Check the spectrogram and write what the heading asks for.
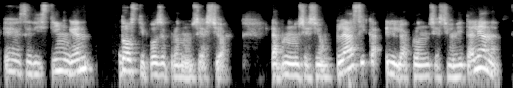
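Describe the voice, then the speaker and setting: Female lecturer, somewhat low pitch, relaxed explanatory delivery full of fillers and tag questions. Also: creaky, breathy edge. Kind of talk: online lecture on Latin pronunciation.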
